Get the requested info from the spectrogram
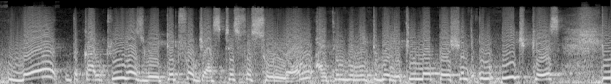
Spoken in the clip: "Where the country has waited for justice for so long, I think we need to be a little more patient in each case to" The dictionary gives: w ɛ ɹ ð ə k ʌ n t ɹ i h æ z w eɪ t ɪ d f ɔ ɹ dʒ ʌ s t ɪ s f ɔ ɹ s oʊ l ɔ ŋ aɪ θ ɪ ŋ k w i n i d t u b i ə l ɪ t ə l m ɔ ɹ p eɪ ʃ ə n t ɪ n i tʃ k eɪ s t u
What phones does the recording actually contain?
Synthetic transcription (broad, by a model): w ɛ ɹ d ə k ʌ n t ɹ i h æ z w eɪ t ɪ d f ɔ ɹ dʒ ʌ s t ɪ s f ɔ ɹ s oʊ l ɔ ŋ aɪ t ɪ ŋ k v i n i d t u b i ə l ɪ t l m ɔ ɹ p eɪ ʃ ə n t ɪ n i tʃ k eɪ s t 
